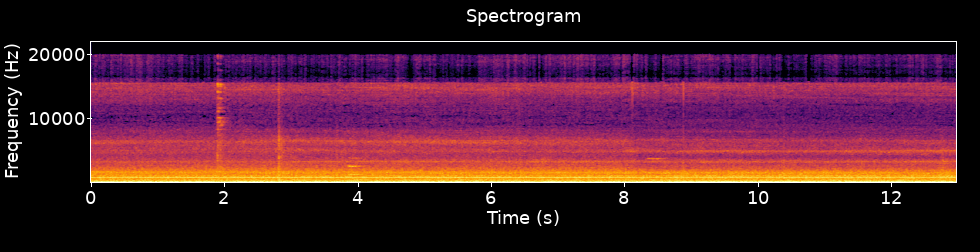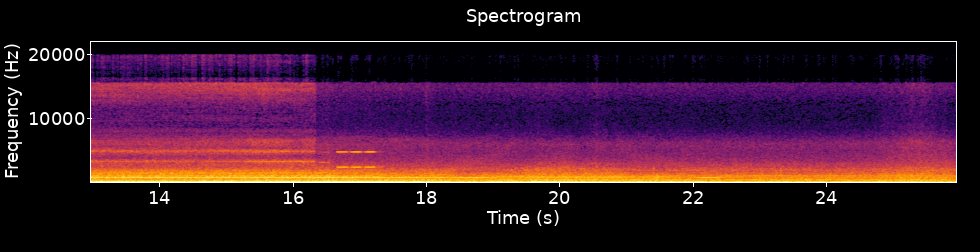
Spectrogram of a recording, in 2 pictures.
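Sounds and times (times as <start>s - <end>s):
machine whine: 0.0s - 20.2s
laser cutter mechanical hum: 0.0s - 25.2s.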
